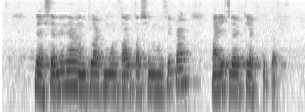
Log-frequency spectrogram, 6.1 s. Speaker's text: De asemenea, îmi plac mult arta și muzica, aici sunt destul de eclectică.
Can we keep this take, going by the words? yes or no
no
